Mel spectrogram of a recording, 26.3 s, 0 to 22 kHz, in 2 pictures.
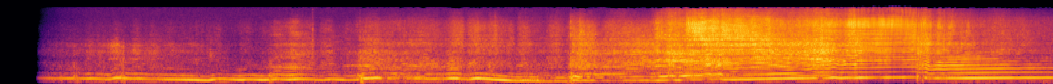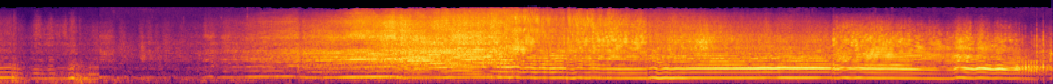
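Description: Renault Clio 2 rally car's engine at full effort on a stage, revs rising and dropping through gear changes. The sound starts about half a second in. It fades for a couple of seconds midway as the car runs farther off, then comes back loud and high-revving as the car approaches.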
